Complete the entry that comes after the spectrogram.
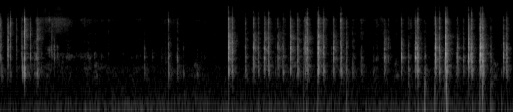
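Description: Fingertips tap the buttons and thumbstick of a handheld, hollow, transparent plastic Xbox One controller with a cable. Sharp, bright clicks come in a quick cluster, thin out into a few sparse taps, then return as a dense, steady run of crisp tapping.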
